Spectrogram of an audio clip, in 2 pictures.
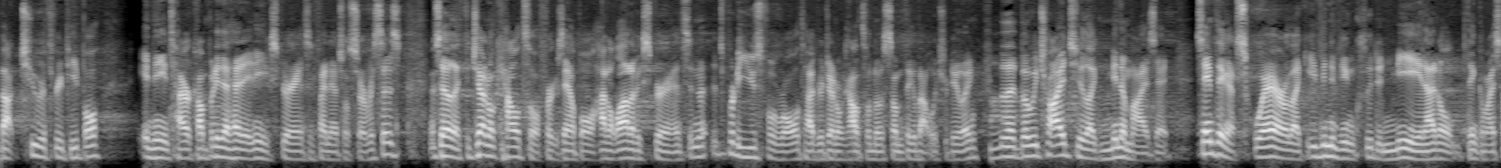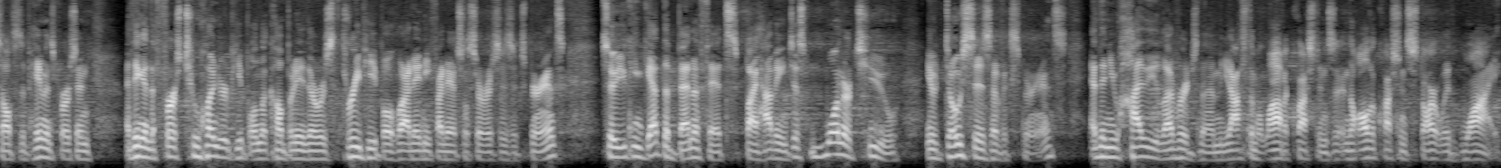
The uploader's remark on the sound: This episode was recorded at Saastr Annual 2016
